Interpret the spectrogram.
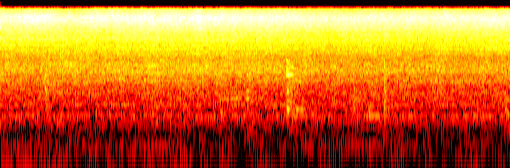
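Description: Julienned chicken strips sizzling as they fry in oil in a wok, stirred with a wooden spatula, with a brief tap of the spatula on the pan a little before three seconds in.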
